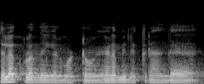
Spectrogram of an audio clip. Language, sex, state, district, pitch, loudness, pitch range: Tamil, male, Tamil Nadu, Kanyakumari, 100 Hz, -18 LUFS, 100-105 Hz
